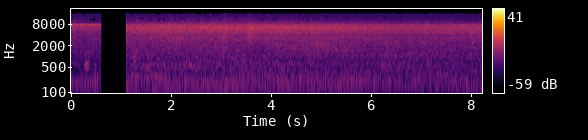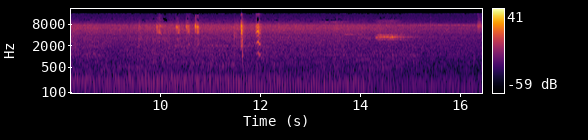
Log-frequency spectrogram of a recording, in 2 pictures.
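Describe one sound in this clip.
A baby monkey suckles softly at close range.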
